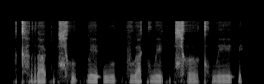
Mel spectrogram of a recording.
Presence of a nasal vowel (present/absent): absent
